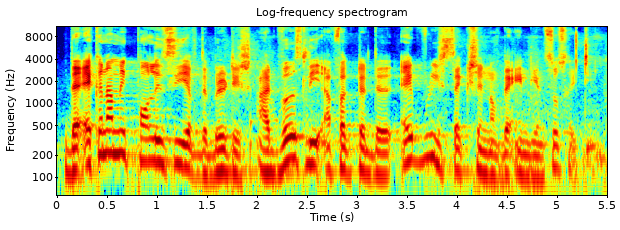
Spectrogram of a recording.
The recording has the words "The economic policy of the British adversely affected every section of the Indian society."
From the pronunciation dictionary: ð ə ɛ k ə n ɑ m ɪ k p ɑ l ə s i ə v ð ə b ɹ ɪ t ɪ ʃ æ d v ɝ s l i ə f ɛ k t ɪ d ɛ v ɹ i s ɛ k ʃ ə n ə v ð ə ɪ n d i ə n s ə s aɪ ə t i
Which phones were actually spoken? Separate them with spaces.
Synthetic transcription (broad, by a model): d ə ɛ k ə n ɑ m ɪ k p ɑ l ə s i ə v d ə b ɹ ɪ t ɪ ʃ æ d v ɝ s l i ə f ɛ k t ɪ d ɛ v ɹ i s ɛ k ʃ ə n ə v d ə ɪ n d i ə n s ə s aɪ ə t i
